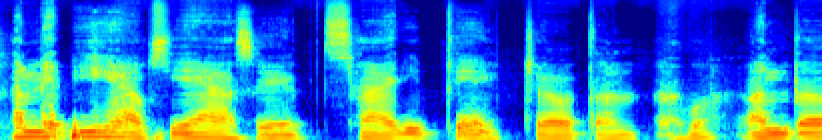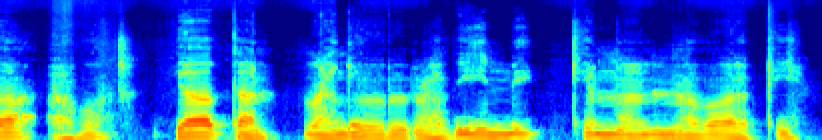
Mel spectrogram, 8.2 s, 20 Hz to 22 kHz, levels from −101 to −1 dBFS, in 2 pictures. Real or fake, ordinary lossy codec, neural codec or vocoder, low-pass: fake; none; codec, 44.1 kHz, 1.7 kbps, Pupu-Codec; none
